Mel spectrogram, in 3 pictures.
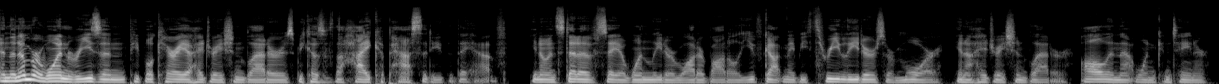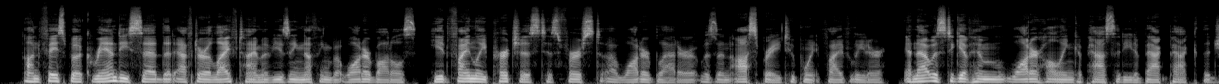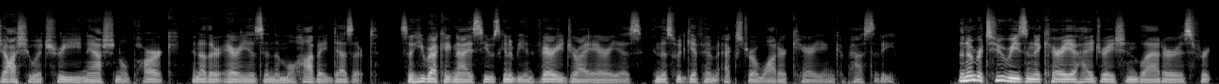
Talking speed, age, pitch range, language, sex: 205 wpm, 30-49, 105-125 Hz, English, male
